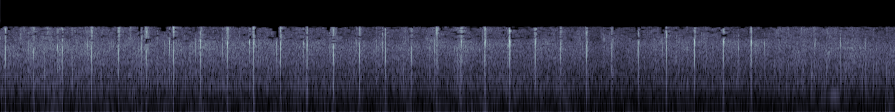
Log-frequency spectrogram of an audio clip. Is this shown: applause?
yes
